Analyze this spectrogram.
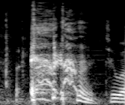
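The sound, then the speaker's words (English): A cough right into a microphone: one loud, rough burst that flows into a strained, voiced rasp, with a brief pause and a shorter throaty sound at the end. “I guess I probably shouldn't have coughed right into the microphone like that.”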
